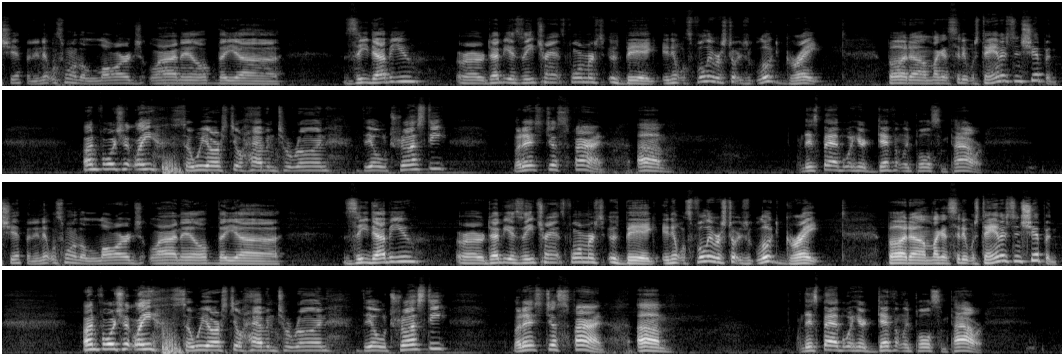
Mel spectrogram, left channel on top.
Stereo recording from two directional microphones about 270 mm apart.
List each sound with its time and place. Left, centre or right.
0.0 s speech: centre
12.4 s speech: centre; by 17.2 s right
18.5 s speech: centre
